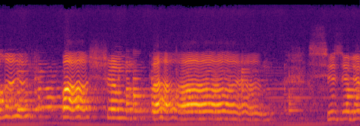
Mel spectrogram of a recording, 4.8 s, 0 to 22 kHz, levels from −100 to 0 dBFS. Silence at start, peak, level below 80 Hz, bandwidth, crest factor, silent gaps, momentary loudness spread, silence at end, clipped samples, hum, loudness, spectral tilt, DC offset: 0 s; -2 dBFS; -52 dBFS; 18 kHz; 20 dB; none; 21 LU; 0 s; under 0.1%; 50 Hz at -55 dBFS; -20 LUFS; -4 dB/octave; under 0.1%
